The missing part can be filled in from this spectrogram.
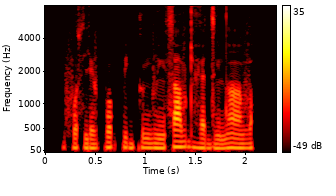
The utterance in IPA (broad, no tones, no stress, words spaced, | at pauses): fosjevpo k͡piɡkɯŋvĩ savɖʱɛd͡zĩdãv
